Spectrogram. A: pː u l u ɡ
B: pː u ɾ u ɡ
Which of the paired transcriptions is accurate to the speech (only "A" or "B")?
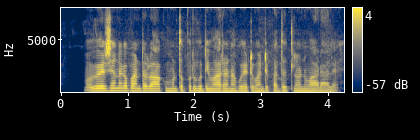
B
